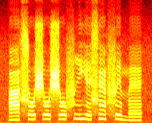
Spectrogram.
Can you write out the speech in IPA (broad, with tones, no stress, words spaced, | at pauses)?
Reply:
ã˧so˦ʃo˦ʃo˦ fi˦je˧sɛ̃˦fe˦˨ mɛ˧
